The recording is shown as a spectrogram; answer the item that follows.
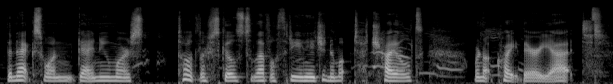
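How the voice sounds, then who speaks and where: A woman, chatting through a live-streamed game, a little hoarse and talking to her characters. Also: fairly low pitch, big pitch swings, moderate pace, a little hiss or hum. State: slightly hoarse, losing her voice. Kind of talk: live-stream gameplay commentary.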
